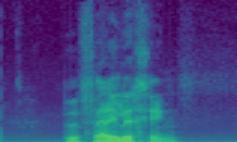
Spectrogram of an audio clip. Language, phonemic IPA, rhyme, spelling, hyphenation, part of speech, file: Dutch, /bəˈvɛi̯ləɣɪŋ/, -ɛi̯ləɣɪŋ, beveiliging, be‧vei‧li‧ging, noun, Nl-beveiliging.ogg
- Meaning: protection, security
